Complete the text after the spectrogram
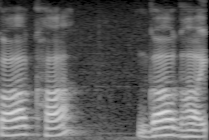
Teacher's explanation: चाहे क का कहे, चाहे ख का, चाहे ग का, चाहे घ का, सबका उच्चारण स्थान कंठ होगा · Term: क वर्ग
